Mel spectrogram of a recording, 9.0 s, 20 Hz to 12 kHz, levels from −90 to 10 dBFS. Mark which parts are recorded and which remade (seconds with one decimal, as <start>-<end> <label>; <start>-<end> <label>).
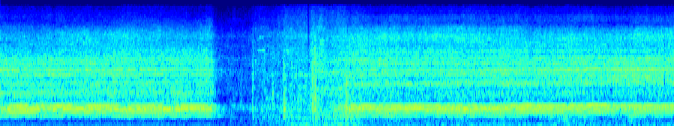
0.0-9.0 recorded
